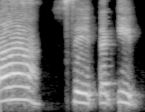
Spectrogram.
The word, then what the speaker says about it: เศรษฐกิจ: ลง ใน อาคาร สูง เศรษฐกิจ อ่าน ว่า เศรษฐกิจ หมาย ถึง งาน เกี่ยว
